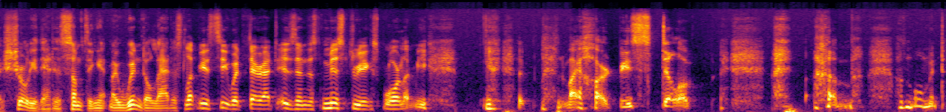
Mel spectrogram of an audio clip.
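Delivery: high, loud, fast and frantic; excited. Acted. Narrator rushing to the window, excited. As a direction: heart racing, rush the words.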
